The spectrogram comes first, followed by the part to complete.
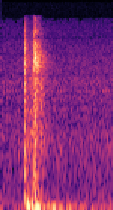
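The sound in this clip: A computer click as the Apply button is pressed to sync items to an iPhone: a short, faint double tick, crisp and dry, followed by quiet.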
